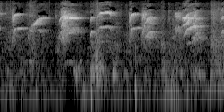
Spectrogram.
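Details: Creamino canary song made of quick, paired whistled syllables and brief chattering flourishes, repeated in short phrases with small clicks between.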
